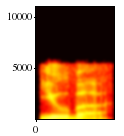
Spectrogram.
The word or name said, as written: Yuba City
